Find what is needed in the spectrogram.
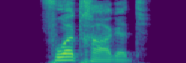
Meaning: second-person plural dependent subjunctive I of vortragen
- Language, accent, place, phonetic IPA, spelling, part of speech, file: German, Germany, Berlin, [ˈfoːɐ̯ˌtʁaːɡət], vortraget, verb, De-vortraget.ogg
